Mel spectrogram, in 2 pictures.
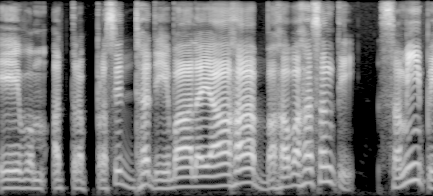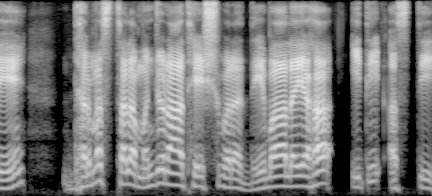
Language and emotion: Sanskrit, neutral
